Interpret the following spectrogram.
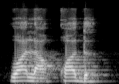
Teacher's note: जब यहां पर दाल साकिन है तो पढ़ते हुए दाल में कलक करेंगे · دال حروف قلقلہ میں سے ہے، جب یہاں پہ دال ساکن ہے تو پڑھتے ہوئے دال میں قلقلہ کریں گے۔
